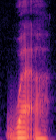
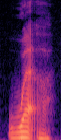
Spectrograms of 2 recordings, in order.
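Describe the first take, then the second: Both takes have the same delivery.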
